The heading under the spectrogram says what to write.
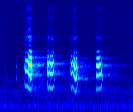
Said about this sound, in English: but I do this slate call because I want to sound like a turkey. And we hunt turkeys in the spring, and so the whole idea is to sound like a hen turkey. And so after we get all set up, we get on here and we just do these little soft clucks.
